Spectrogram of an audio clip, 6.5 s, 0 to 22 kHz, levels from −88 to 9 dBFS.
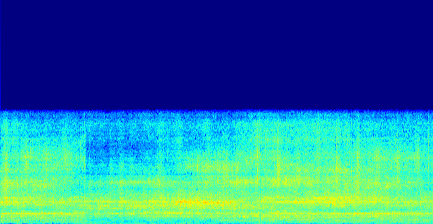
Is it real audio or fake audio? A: fake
